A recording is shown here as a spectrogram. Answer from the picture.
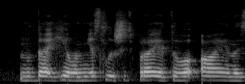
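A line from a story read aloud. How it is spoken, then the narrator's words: Angry. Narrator (Russian): сердито сказал Калиган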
